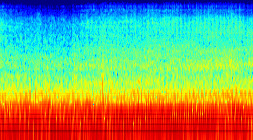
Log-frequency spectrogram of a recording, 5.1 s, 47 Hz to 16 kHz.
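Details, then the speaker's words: TVR 2500M, Triumph TR6 2.5L inline-six with twin Strombergs and stainless manifold/exhaust, after transmission seal replacement, slightly cold idle: steady even low burble, smooth with no knocks or misses, healthy. "Voilà un peu peu froide. Voilà, un peu froide."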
